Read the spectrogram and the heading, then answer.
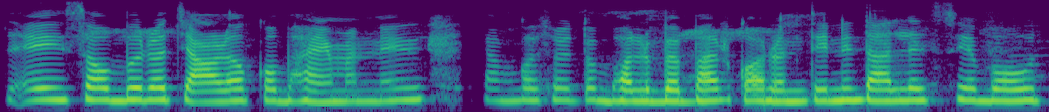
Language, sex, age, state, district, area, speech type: Odia, female, 18-30, Odisha, Koraput, urban, spontaneous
